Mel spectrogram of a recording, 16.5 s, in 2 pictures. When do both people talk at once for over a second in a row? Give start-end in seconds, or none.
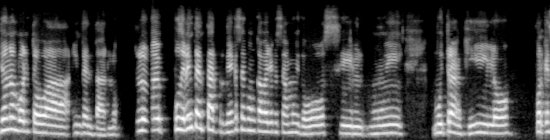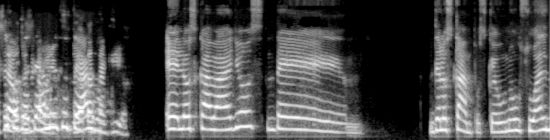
8.3-9.9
